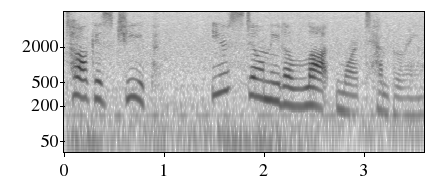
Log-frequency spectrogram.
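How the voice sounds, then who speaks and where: An actress playing a stern, scornful female martial sect gatekeeper in a video game, speaking in a measured, commanding way over music. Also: mid-range voice, sing-song, fairly bright tone, slight background noise, low-quality recording. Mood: dismissive. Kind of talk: video game cutscene acting.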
